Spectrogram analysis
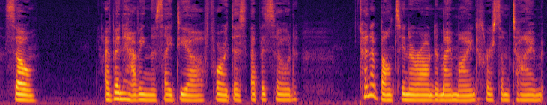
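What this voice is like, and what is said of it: Slightly hoarse, funny-sounding voice. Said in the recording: “You might be able to tell in my voice that I am getting over a cold. ... I completely lost my voice last week, and my voice is coming back. ... My voice sounds a little funny”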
